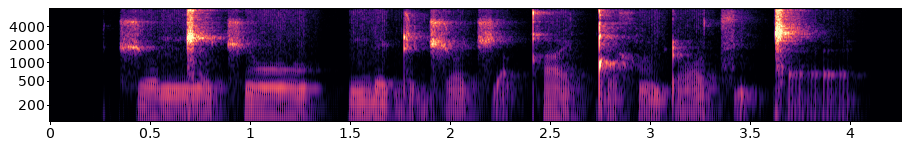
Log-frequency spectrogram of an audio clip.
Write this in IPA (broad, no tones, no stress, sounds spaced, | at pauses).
t͡ʃ ʊ ŋ͡ǁ ə t͡ʃ ɔ̃ | n̪ ɪ ɖ ə d͡ʒ ɔ t͡ʃ ɛ̰ qʰ ɛ ǃ ə x ɔ̃ ʈ ɔ t͡s ḭ ǁ æ̰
